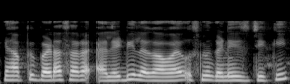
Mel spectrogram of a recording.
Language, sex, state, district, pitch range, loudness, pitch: Hindi, female, Rajasthan, Jaipur, 185-205 Hz, -16 LUFS, 195 Hz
